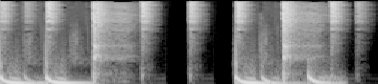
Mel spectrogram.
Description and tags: Just a Misc Beat for anything you feel like using it for, please check out my "Misc Beat Pack" for more beats.
Beat, Idrum, Misc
